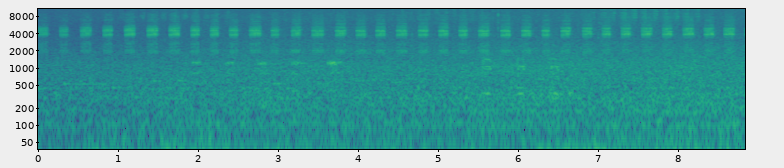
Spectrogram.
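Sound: cicadas chirping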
